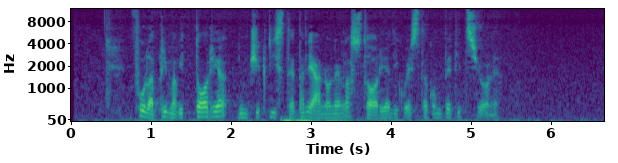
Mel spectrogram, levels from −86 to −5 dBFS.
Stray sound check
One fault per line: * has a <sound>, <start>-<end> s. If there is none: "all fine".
all fine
